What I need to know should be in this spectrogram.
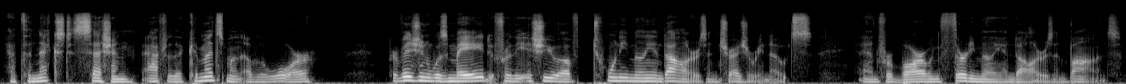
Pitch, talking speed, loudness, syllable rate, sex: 135 Hz, 165 wpm, -18 LUFS, 5.1 syllables/s, male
